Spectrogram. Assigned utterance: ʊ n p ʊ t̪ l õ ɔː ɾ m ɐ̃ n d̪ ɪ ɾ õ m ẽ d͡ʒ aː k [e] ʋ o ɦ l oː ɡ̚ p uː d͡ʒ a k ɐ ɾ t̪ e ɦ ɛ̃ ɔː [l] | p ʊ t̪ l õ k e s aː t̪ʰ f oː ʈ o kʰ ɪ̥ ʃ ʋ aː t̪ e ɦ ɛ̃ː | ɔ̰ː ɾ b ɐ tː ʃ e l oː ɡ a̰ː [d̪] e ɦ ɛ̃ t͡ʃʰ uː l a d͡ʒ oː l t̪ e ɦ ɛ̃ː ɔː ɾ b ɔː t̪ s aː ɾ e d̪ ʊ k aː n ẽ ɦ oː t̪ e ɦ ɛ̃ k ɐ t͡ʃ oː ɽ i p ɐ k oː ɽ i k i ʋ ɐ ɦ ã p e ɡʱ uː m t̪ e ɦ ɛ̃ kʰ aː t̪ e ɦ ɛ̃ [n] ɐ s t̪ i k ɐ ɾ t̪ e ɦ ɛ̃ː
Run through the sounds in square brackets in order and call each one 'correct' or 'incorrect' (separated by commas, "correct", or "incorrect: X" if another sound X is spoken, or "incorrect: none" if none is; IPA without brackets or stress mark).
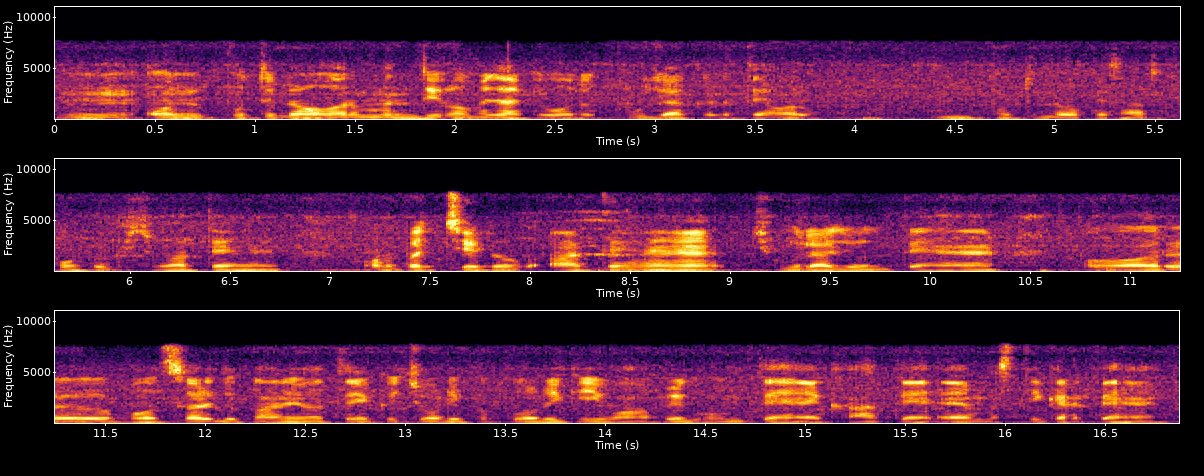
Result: correct, incorrect: ɾ, incorrect: t̪, incorrect: m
